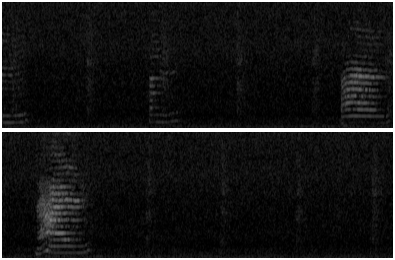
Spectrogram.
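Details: Persistent pet cat calling at a bedroom door inside a home, giving four meows, two short and faint early on, then two louder, longer wavering ones near the middle, with a constant low electrical hum behind.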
